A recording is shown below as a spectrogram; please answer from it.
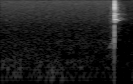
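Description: Golf driver striking a teed ball on a tee shot: one sharp, loud crack near the end, with a brief ringing tail.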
